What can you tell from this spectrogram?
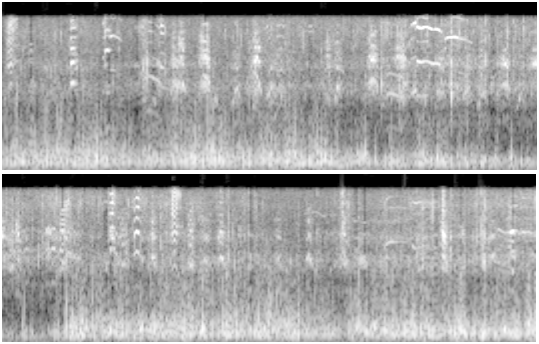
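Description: A flock of mute swans feeding in shallow water: a dense jumble of low calls and splashing, with gulls' brief high cries now and then.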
